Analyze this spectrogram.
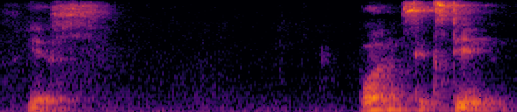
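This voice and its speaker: A man talks with a Kenyan accent. Room echo is audible. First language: Swahili. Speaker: vlogger. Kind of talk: casual monologue. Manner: halting.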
